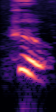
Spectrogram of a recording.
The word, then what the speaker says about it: who: H in the word who and even though it's the second letter it's the first letter that is pronounced it's the first letter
